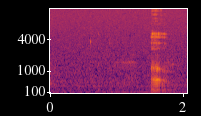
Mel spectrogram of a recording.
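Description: Near silence with room tone, broken about one and a half seconds in by one brief, faint throat or mouth sound from the man speaking.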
